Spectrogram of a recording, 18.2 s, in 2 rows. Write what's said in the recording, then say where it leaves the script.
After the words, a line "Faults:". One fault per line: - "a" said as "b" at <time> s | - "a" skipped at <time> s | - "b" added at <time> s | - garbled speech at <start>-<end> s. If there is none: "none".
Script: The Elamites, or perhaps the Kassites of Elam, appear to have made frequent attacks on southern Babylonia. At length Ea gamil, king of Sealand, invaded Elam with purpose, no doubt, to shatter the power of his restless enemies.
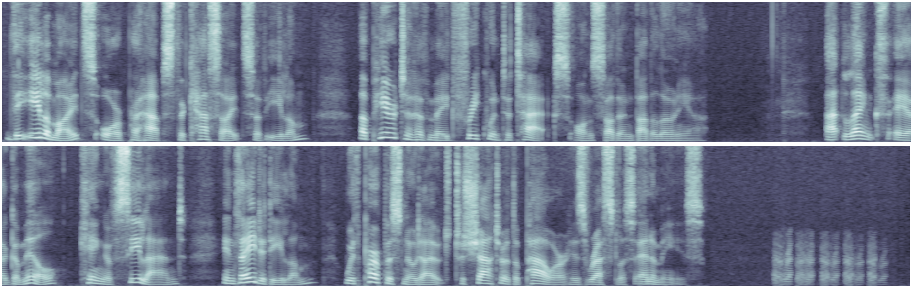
The Elamites, or perhaps the Kassites of Elam, appear to have made frequent attacks on southern Babylonia. At length Ea gamil, king of Sealand, invaded Elam with purpose, no doubt, to shatter the power his restless enemies.
Faults:
- "of" skipped at 14.7 s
